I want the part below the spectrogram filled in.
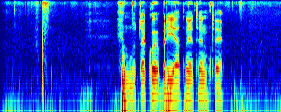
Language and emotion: Russian, neutral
